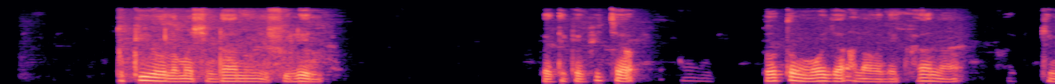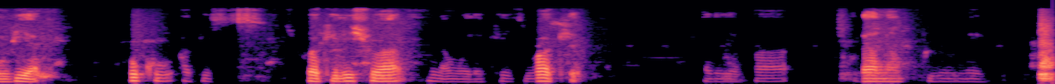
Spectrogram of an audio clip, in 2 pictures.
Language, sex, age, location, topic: Swahili, male, 18-24, Wajir, education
